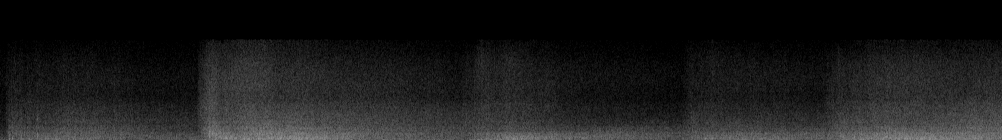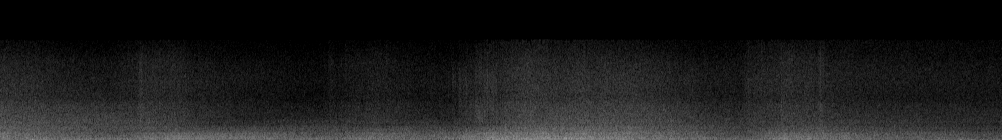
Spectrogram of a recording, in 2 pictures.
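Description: Ocean surf breaking and washing over shoreline rocks, in swelling rushes every few seconds; the biggest crashes come about three seconds in and again about two-thirds of the way through.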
